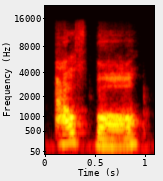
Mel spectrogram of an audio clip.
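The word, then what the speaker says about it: Aufbau: last two scientist names the first one is alph ball okay um and his name is spelled a-u-f-b-a-u so his principle was that you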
